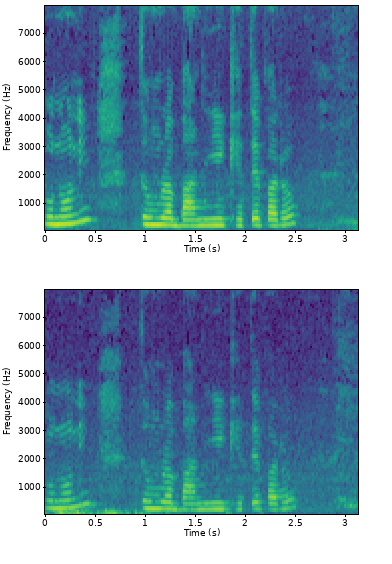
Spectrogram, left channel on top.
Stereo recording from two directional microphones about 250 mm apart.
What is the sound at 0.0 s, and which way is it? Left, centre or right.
A woman's voice, left.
